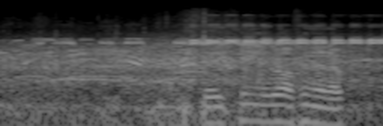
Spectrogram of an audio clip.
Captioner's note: whistle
